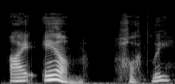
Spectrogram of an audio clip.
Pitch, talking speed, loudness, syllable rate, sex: 150 Hz, 105 wpm, -16 LUFS, 4.0 syllables/s, male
